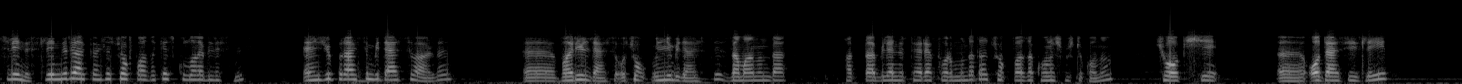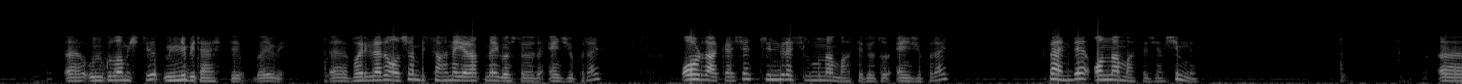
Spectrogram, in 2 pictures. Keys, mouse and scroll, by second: 0.2 right click, 1.0 KP_Divide, 23.5 Tab, 25.0 Tab, 28.8 scroll down 1.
